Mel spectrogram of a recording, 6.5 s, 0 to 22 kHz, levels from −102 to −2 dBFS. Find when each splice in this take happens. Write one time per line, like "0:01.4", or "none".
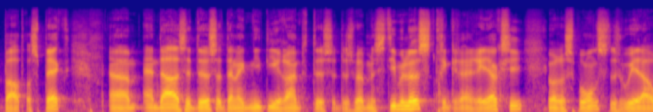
0:04.3
0:05.5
